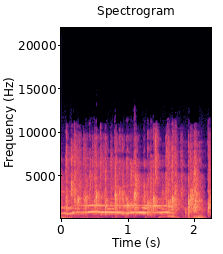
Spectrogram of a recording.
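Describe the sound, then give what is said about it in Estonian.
An audience at an education event applauds to welcome a speaker from the GTL Labor initiative, a dense, steady wash of many hands clapping at once, fairly loud, with a few sustained tonal sounds and faint voices mixed in. “teeme talle ka aplausi.”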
